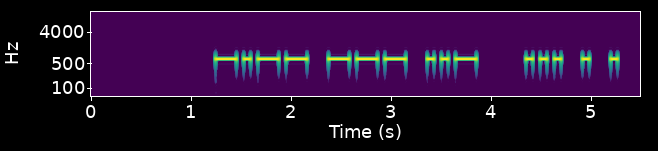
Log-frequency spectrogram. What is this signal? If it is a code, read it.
Morse code, heard as a keyed tone, about 17 wpm, 700 Hz. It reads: YOU SEE
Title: Sentences from Top 1000 Words - Review Part 1 - 17wpm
